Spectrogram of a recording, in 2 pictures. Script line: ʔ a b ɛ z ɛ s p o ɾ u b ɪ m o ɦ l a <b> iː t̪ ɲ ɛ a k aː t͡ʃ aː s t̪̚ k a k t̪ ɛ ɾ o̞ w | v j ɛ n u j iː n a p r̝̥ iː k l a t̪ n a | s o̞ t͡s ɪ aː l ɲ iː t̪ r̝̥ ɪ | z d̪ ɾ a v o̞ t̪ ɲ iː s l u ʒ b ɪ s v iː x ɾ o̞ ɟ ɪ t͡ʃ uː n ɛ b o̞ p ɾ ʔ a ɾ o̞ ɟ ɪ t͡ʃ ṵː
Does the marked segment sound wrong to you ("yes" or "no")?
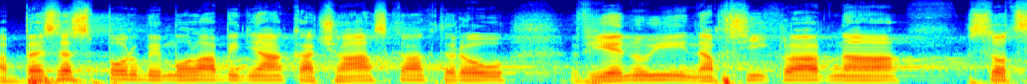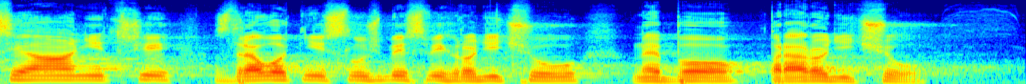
no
